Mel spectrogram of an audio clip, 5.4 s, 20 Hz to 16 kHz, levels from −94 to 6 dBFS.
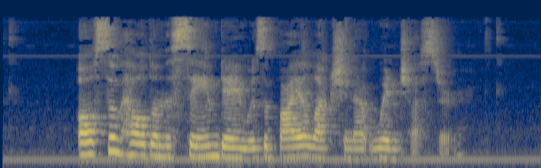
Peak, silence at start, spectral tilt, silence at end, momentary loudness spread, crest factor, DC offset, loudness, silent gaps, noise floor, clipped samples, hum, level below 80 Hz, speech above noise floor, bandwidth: -4 dBFS; 0.8 s; -3.5 dB/octave; 0.75 s; 11 LU; 16 dB; under 0.1%; -20 LUFS; none; -46 dBFS; under 0.1%; none; -62 dBFS; 26 dB; 11.5 kHz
